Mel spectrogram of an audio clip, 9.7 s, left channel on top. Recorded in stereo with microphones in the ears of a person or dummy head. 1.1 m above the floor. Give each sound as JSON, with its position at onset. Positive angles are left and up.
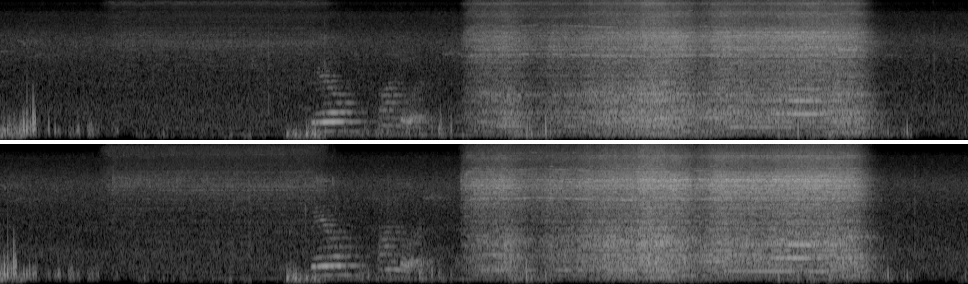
{"t": 0.8, "sound": "a running tap", "side_deg": -65, "distance_m": 1.4}
{"t": 3.1, "sound": "a drill", "side_deg": -50, "distance_m": 3.0}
